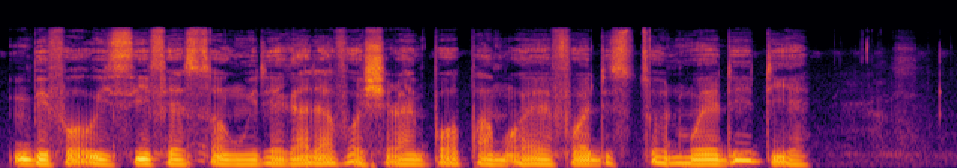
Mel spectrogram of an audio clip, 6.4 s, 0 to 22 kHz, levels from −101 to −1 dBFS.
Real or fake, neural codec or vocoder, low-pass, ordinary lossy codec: real; none; 10.8 kHz; none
